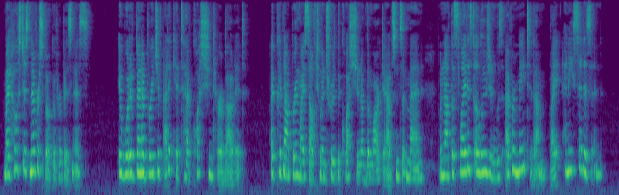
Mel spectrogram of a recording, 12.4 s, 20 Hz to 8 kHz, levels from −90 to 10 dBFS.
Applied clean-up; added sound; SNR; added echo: none; none; none; none.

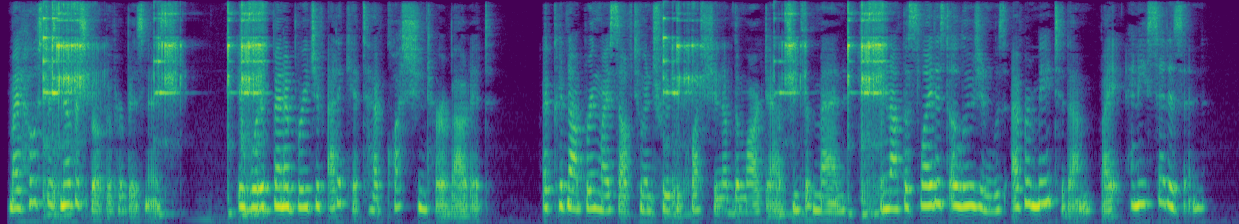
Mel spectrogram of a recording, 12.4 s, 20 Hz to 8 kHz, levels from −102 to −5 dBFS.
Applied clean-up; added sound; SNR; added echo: neural mask model RNNoise.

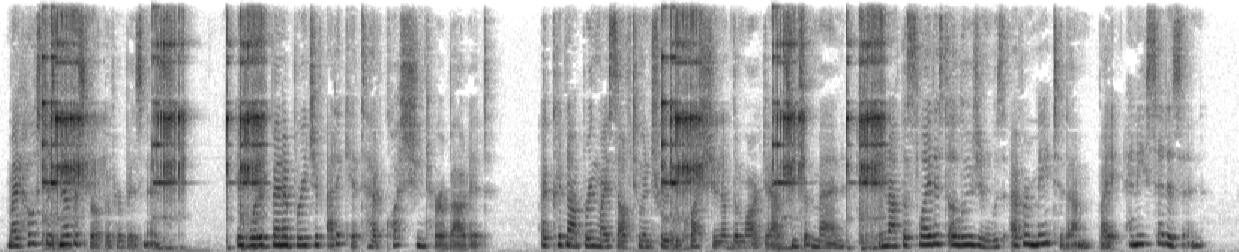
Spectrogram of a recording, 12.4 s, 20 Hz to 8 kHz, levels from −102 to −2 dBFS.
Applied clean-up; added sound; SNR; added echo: none; Coin (dropping); -2 dB; none.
